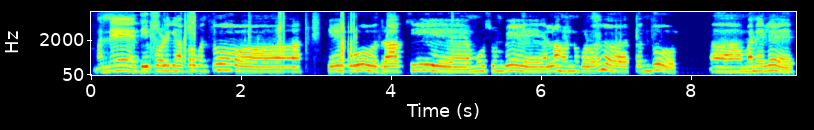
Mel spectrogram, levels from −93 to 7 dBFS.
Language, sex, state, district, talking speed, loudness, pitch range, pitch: Kannada, female, Karnataka, Shimoga, 90 wpm, -18 LUFS, 210-245 Hz, 230 Hz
